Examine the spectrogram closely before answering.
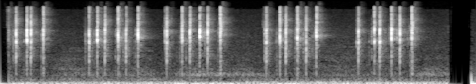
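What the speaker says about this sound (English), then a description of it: "Can you stop clicking that pen?" Rapid bursts of sharp plastic pen clicks, repeated in quick clusters with short pauses, close and crisp in a quiet classroom, no talk.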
